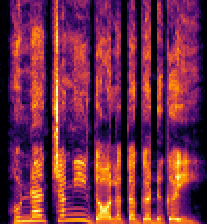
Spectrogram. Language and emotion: Sindhi, neutral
